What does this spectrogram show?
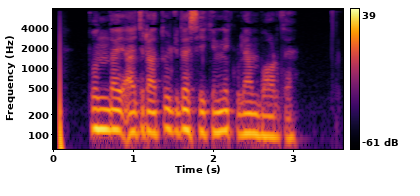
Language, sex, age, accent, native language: Uzbek, male, 25-34, Surxondaryo, Uzbek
